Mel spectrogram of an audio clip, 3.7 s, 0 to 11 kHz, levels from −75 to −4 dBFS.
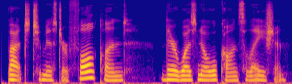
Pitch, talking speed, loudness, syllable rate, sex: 180 Hz, 130 wpm, -17 LUFS, 4.2 syllables/s, female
